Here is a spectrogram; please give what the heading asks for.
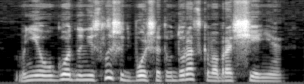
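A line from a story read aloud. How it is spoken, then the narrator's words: Barking. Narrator (Russian): рявкнул Хилот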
